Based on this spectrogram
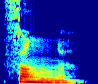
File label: "sung", British English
